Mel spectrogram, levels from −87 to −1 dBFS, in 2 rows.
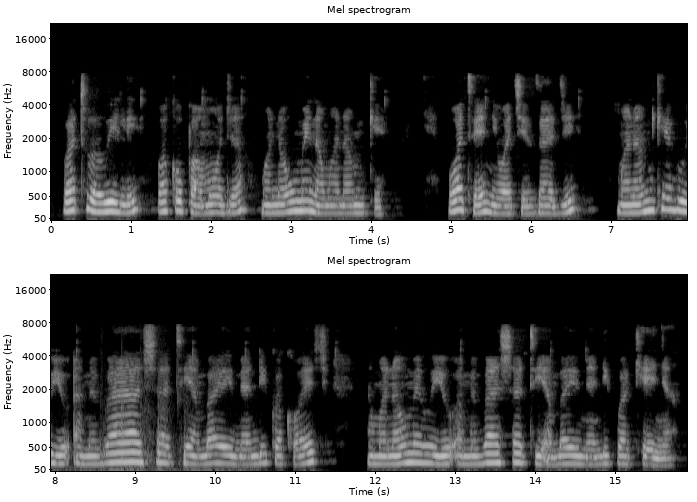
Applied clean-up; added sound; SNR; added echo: neural separator model SepFormer DNS4.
